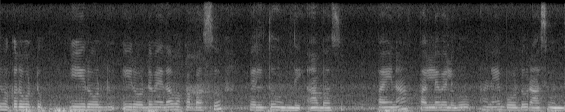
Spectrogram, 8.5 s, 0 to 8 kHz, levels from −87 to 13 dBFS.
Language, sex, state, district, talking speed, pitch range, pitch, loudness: Telugu, female, Andhra Pradesh, Srikakulam, 105 wpm, 175-195 Hz, 185 Hz, -20 LUFS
